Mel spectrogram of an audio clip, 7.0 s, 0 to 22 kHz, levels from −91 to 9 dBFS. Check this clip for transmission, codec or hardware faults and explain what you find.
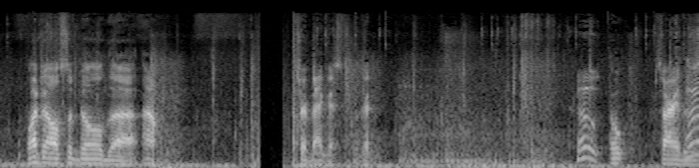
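There's one hardware fault here: a cable pulled and plugged back in, from 2.56 to 2.95 s. A pop cuts the sound, then about 337 ms unplugged, near silent apart from roughly 97 ms of 50 Hz mains buzz while the plug tip makes partial contact, before seating fully with a second pop.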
